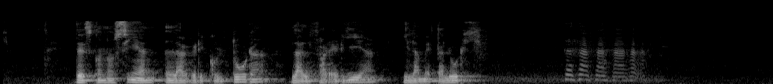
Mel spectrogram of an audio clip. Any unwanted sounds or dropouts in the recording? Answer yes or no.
yes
